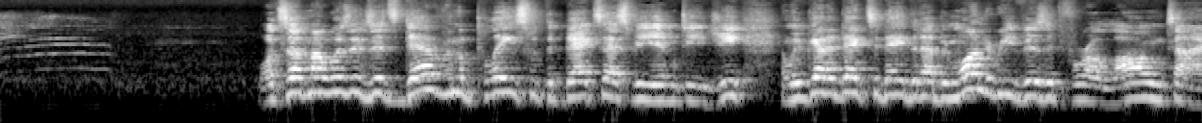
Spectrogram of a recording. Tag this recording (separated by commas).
Meow, inside a small room, Caterwaul, Speech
